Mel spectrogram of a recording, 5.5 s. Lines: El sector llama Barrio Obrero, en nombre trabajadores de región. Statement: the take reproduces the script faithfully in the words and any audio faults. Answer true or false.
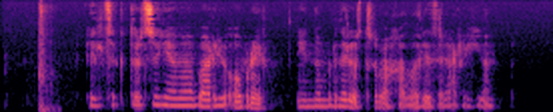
false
